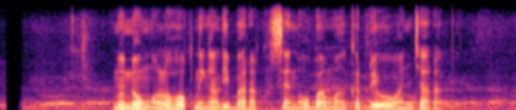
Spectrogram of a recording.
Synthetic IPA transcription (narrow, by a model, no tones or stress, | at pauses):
nunuŋɔ̰lʔɔɦɔk̚niŋalibaɾak̚hu̥sɛnobamakərdiwawaɲt͡ʃaɾa̰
